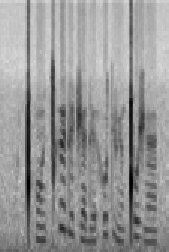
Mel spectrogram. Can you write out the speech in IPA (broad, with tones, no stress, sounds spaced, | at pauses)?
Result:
ǃʰ õ˩ i̯ ǀʰ ɪ˥ d ɪ˥ t͡ʃ ɛ˩ d e˩ h u˥ t vʲ ɔ̃˩ ǃ ʊ˥ ʒ ɛ̃˩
